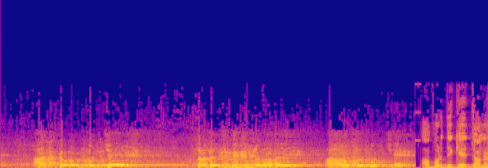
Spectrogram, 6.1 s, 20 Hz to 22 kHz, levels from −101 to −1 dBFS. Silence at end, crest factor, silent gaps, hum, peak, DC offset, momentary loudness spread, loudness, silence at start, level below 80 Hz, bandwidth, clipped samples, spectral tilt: 0 s; 12 dB; none; none; 0 dBFS; under 0.1%; 9 LU; -13 LUFS; 0 s; -52 dBFS; 9.2 kHz; under 0.1%; -5.5 dB/octave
